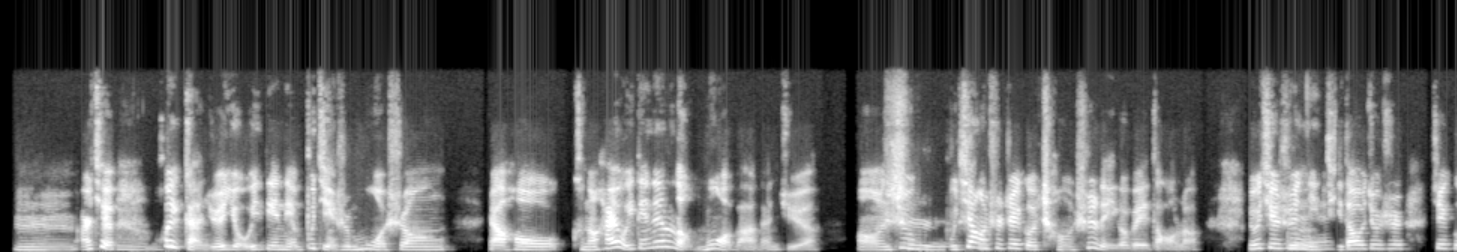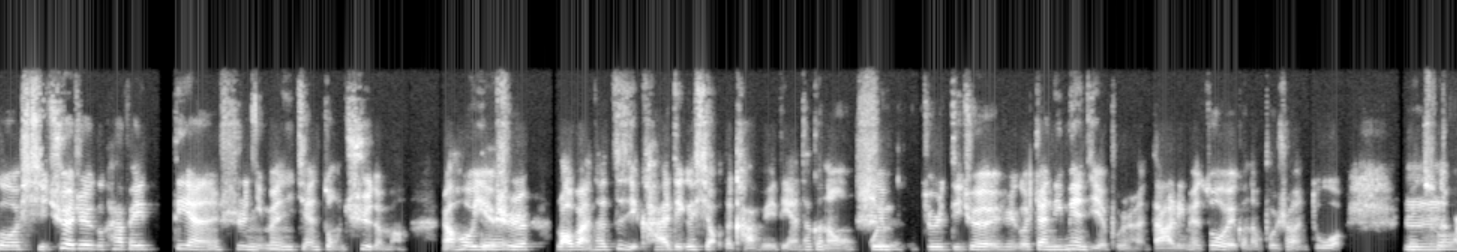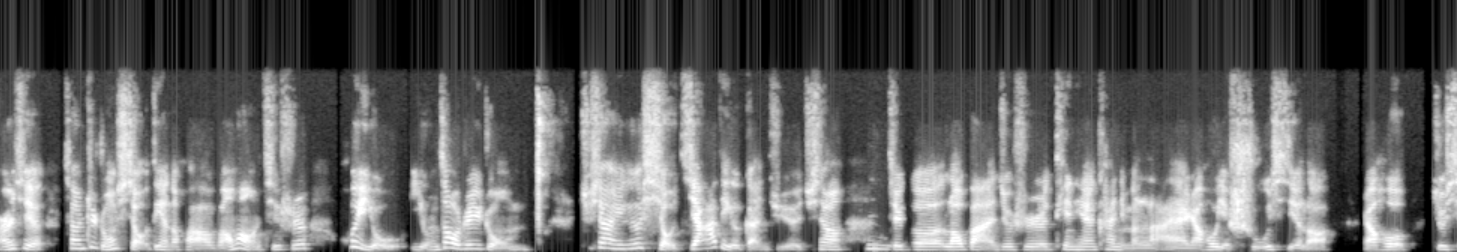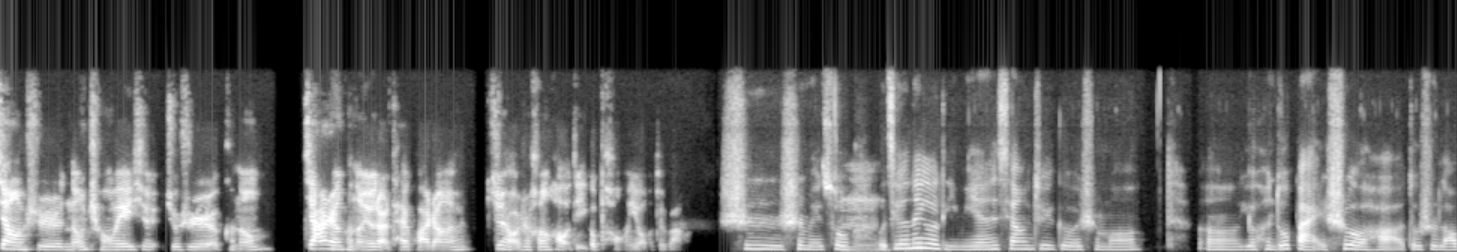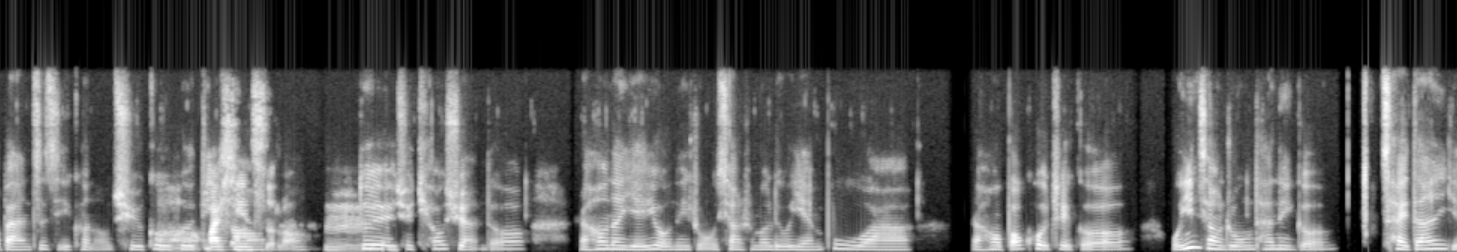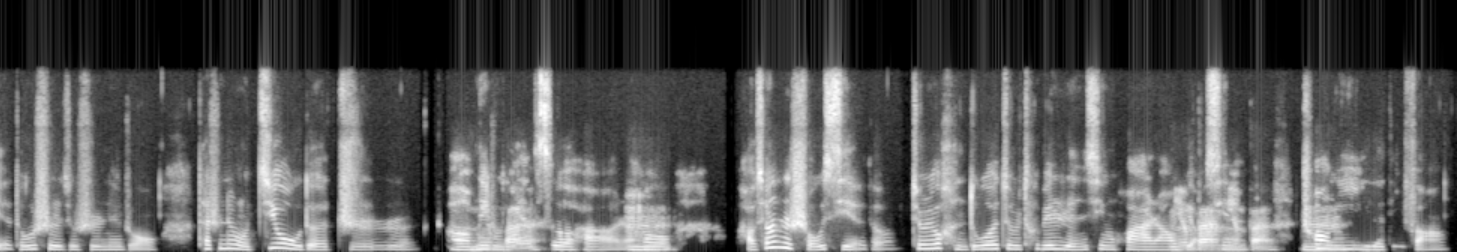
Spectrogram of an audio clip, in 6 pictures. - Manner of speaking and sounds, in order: other background noise; lip smack; lip smack
- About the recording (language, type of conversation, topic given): Chinese, podcast, 说说一次你意外发现美好角落的经历？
